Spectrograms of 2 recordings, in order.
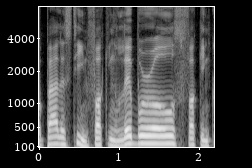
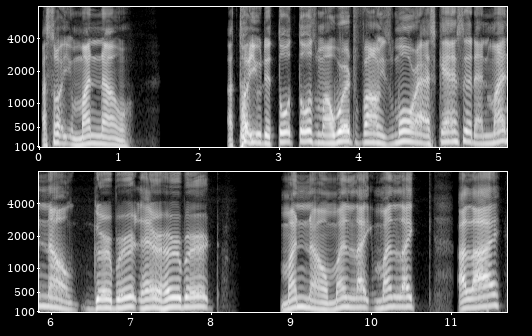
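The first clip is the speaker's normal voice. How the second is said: put-on raised, playful Toronto slang accent; mock Toronto accent, pitched up; 4 semitones higher than usual. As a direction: do a hammed-up Toronto mandem accent. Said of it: "doing the Toronto accent".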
